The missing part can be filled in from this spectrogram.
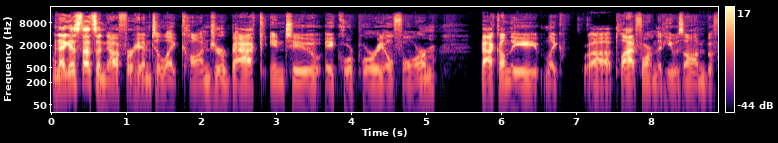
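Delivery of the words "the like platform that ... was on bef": normal talking voice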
